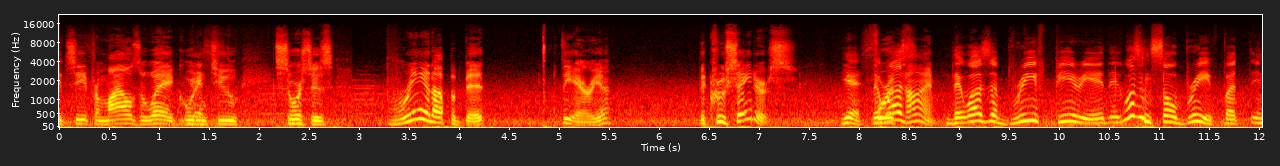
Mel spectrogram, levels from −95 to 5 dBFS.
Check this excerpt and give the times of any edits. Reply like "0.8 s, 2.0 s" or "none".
2.2 s, 5.0 s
